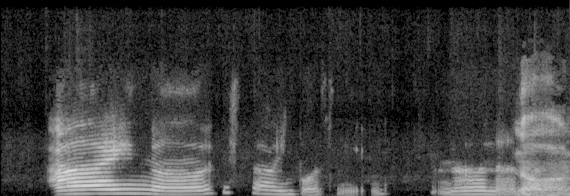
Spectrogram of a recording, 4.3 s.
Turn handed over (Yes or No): Yes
